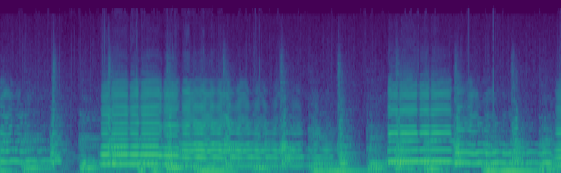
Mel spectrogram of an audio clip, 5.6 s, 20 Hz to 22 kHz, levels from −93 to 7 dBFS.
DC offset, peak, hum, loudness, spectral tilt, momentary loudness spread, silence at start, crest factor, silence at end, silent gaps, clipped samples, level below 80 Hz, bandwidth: under 0.1%; -14 dBFS; none; -31 LUFS; -7.5 dB/octave; 8 LU; 0 s; 16 dB; 0 s; none; under 0.1%; -40 dBFS; 16 kHz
